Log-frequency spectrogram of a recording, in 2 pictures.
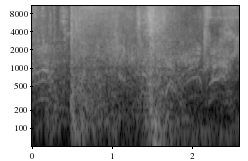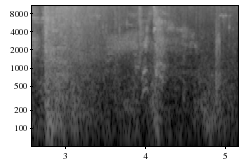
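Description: A heavy weapon strikes flesh with loud, heavy thuds.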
